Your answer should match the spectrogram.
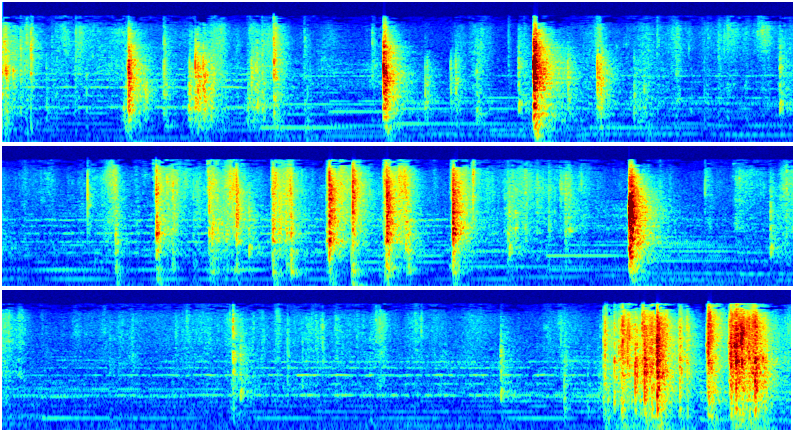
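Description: Cards being shuffled and handled before a card reading: many light taps and soft clicks at an uneven pace, ending in a dense, crisp riffling burst. No one speaks.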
